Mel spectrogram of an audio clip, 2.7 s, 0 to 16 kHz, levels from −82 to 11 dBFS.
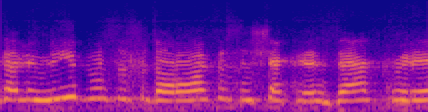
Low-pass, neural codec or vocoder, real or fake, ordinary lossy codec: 14.4 kHz; codec, 44.1 kHz, 2.6 kbps, SNAC; fake; Opus, 16 kbps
